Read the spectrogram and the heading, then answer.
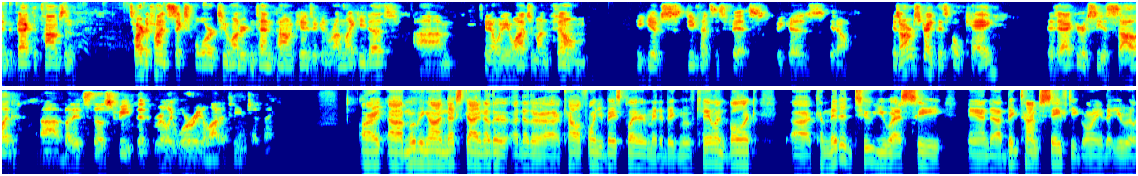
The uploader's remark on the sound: Zoom Audio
